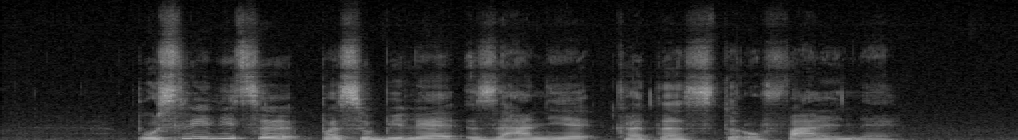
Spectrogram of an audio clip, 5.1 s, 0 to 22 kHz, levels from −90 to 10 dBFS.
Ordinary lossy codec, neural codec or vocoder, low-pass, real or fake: none; none; none; real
